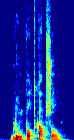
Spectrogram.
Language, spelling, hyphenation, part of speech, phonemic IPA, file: Dutch, bloempotkapsel, bloem‧pot‧kap‧sel, noun, /ˈblum.pɔtˌkɑp.səl/, Nl-bloempotkapsel.ogg
- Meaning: a bowl cut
